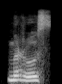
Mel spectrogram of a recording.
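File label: "morose", Indian English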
